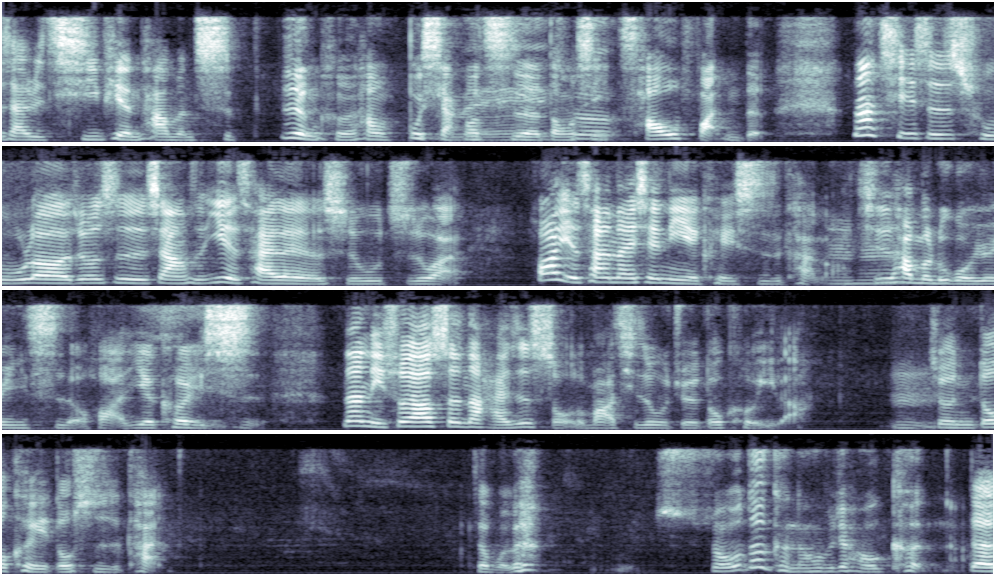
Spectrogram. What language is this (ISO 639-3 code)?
zho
